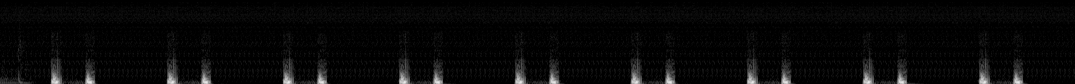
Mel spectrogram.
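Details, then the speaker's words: Simulated, animated tutorial heartbeat: regular lub-dub at about 52 beats a minute, S2 at pulmonary and aortic valve closure, crisp with no extra sounds; normal heart sounds S1 and S2. "rces blood through the pulmonary and aortic valves and the S2 heart sound occurs when the pulmonary and aortic valves close."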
